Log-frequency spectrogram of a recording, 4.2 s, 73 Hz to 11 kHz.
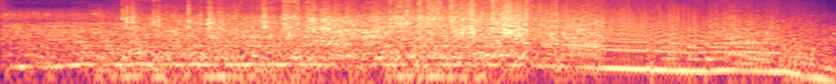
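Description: A Nissan PS13 drift car at an Australian drift competition revs hard and loud, its engine note holding high and wavering before sliding downward near the end, heard close with no talk.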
